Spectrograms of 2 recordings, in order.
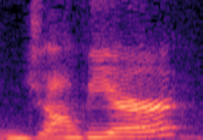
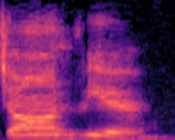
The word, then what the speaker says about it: Jean-Vier: My name is pronounced John Vier.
